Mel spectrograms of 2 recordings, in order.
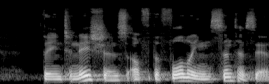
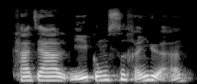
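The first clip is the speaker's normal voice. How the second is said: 他家离公司很远 with lifted pitch at 远; question tune; 6 semitones higher than usual. Shown as a demonstration. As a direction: ask it again, ends up. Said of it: "pay attention to the intonations".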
